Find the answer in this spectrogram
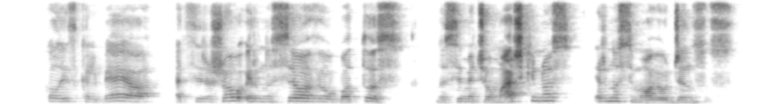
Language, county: Lithuanian, Vilnius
